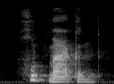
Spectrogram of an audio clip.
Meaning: 1. expiate, to redress (to make amends) 2. atone, to make good (to make reparation, compensation, or amends, for an offence or a crime)
- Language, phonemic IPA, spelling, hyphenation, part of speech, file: Dutch, /ˈɣutmakə(n)/, goedmaken, goed‧mak‧en, verb, Nl-goedmaken.ogg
